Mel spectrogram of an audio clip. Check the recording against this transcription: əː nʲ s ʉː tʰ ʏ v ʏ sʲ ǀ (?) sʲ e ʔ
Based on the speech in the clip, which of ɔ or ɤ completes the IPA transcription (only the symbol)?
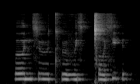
ɤ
